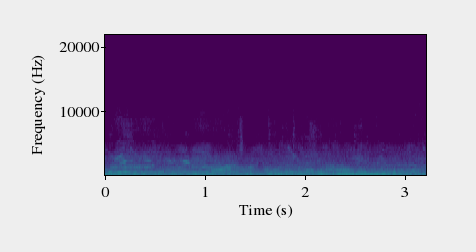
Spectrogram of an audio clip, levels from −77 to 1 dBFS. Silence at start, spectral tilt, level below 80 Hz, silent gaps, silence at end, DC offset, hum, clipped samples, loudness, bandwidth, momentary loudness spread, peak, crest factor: 0 s; -5.5 dB/octave; -56 dBFS; none; 0 s; under 0.1%; none; under 0.1%; -46 LUFS; 16 kHz; 2 LU; -34 dBFS; 12 dB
